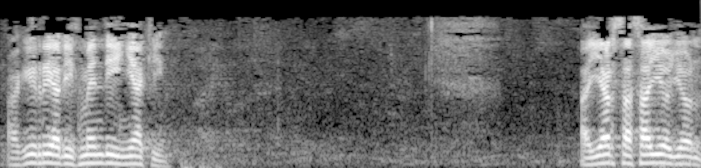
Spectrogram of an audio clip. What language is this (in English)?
Basque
